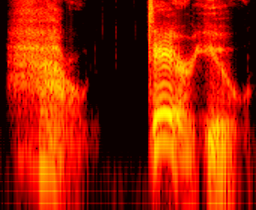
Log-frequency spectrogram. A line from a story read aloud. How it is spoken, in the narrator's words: Madeline snarled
